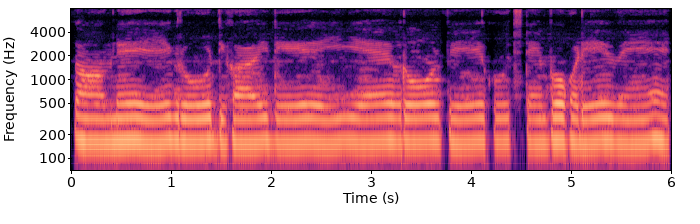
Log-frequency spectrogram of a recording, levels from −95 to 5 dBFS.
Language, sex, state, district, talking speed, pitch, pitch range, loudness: Hindi, male, Rajasthan, Bikaner, 140 wpm, 160 Hz, 155-165 Hz, -17 LUFS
